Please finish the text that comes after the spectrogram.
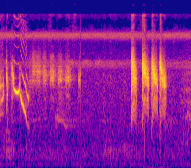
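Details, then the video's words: Common Iora singing actively in the sirtu style: a few sharp whistles and a falling slur, then a soft buzzy run of notes, a pause, and four loud buzzy bursts in quick succession. "Burung sirtu cipoh gacor suara paling Top cer sirtu cipoh diam langsung nyaut"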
